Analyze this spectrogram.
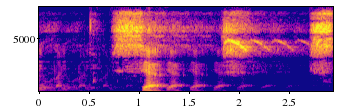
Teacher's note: Kalau za, dia bersiul, tapi tidak berhembus napasnya. Ya, karena dia bukan hamas.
